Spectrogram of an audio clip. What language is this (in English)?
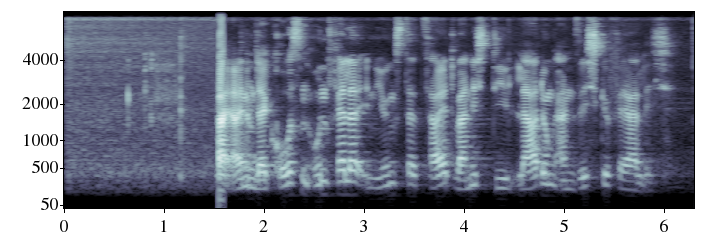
German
